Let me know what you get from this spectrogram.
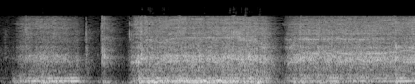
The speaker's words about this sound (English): Don't drill it all the way into the table, though. I got it. Those are a little longer than what the 2x4 is.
